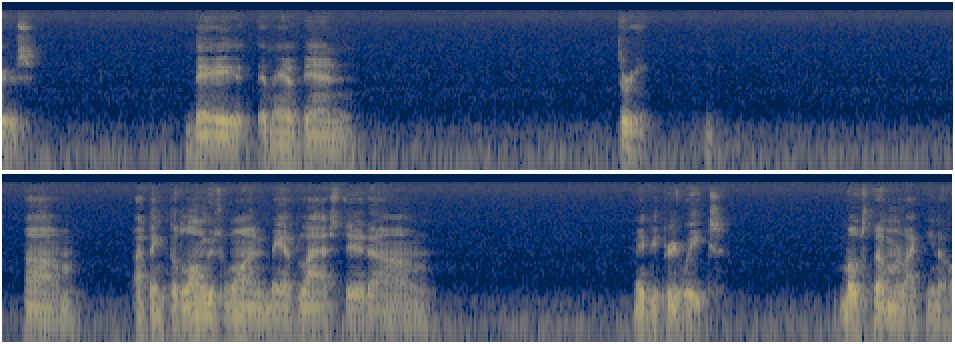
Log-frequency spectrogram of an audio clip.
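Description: A middle-aged man speaks calmly and close by, in short bursts with pauses.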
